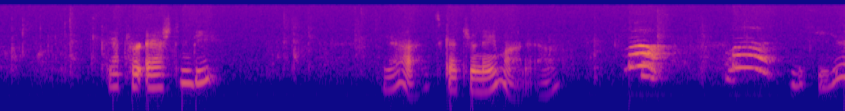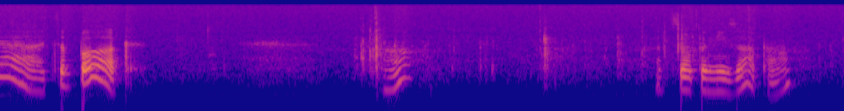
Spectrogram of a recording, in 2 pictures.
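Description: A plastic wrapper crinkles as a young boy handles it.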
